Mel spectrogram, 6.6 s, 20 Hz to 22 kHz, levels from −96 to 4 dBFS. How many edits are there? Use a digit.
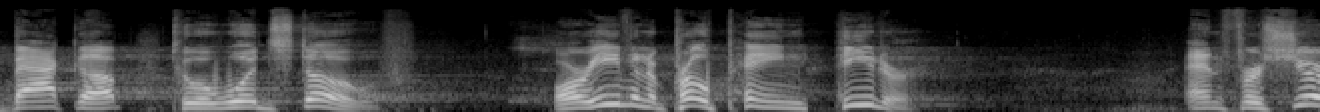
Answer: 1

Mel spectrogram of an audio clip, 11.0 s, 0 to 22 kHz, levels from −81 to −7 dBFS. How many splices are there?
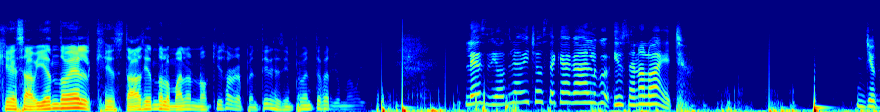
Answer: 1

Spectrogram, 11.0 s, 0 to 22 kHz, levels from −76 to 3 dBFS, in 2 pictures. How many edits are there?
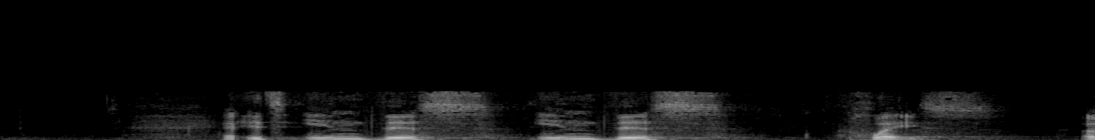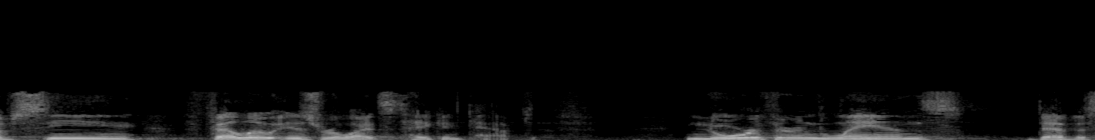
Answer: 2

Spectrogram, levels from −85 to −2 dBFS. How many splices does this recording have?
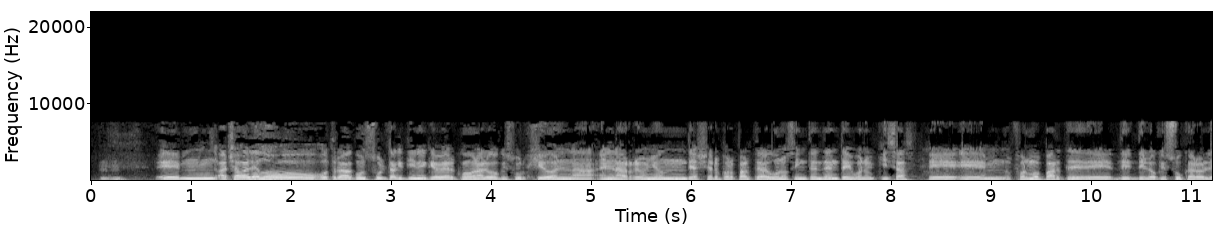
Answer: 2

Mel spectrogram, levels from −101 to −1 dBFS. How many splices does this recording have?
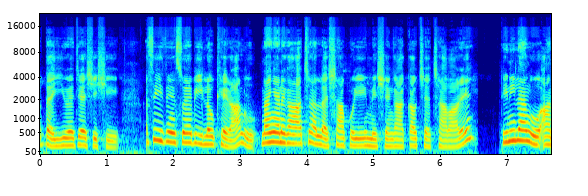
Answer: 2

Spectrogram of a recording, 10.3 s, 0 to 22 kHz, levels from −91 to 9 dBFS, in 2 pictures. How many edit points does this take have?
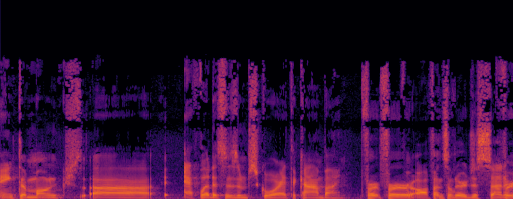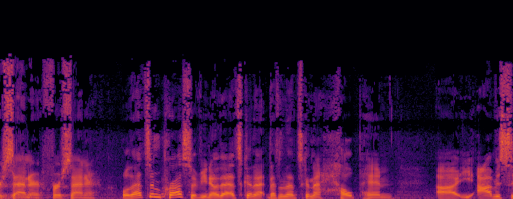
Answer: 3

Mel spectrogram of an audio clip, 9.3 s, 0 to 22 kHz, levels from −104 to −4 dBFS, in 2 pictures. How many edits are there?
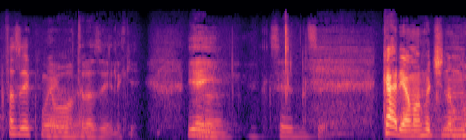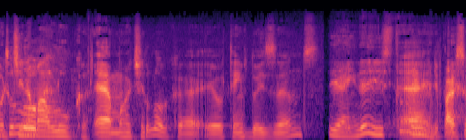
3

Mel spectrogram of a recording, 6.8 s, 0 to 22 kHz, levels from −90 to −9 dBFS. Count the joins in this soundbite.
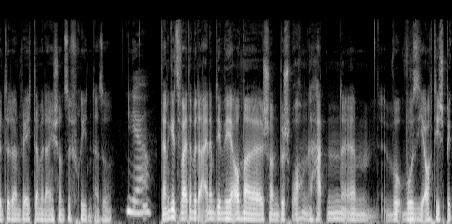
1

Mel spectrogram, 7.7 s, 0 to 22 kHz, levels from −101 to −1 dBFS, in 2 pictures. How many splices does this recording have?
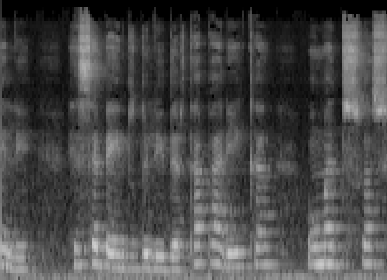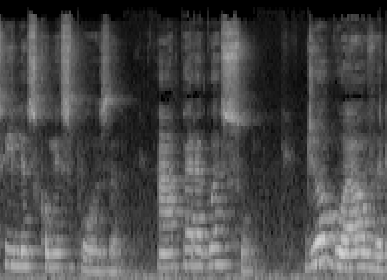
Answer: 0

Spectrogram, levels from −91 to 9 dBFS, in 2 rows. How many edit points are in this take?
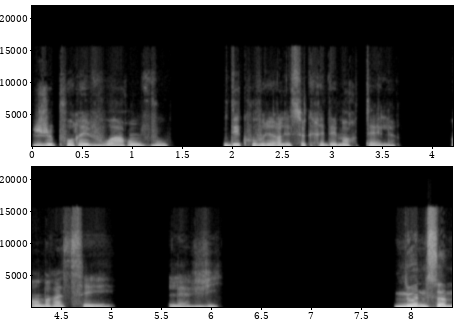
0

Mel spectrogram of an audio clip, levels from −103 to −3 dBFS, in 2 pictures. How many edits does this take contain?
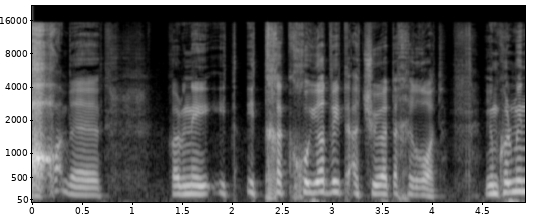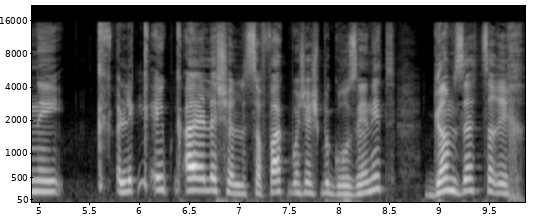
1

